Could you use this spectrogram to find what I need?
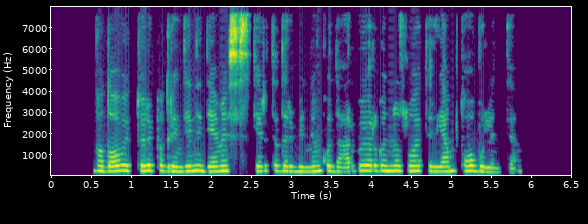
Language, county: Lithuanian, Panevėžys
